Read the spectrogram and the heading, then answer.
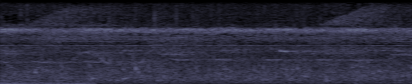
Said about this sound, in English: I hear it! The river!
